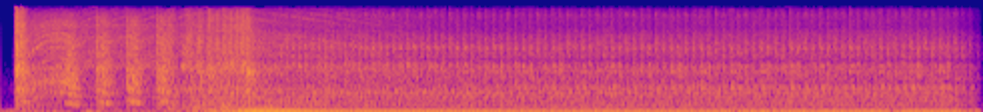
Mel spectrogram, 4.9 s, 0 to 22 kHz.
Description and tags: Car Ignition, Exterior, A
Raw audio of the ignition to a Renault Grand Scenic from the exterior.
An example of how you might credit is by putting this in the description/credits:
The sound was recorded using a "H1 Zoom recorder" on 5th March 2016.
